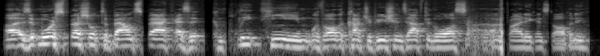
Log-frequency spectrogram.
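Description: A man's voice: mid-range voice, steady tone, brisk, a little mellow. A man interviewing players after a game, asking long, wordy questions. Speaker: team media interviewer. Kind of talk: postgame press questions.

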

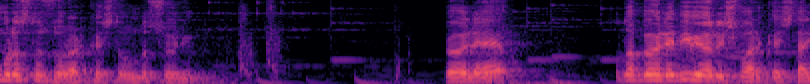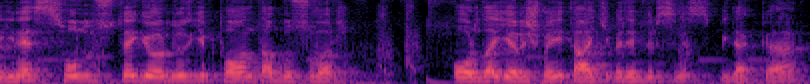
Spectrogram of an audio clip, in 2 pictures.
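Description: Young male gamer host, high voice, fast, excitable let's-play patter, music under it. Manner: excitable, exclaims and repeats himself when frustrated. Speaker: gaming YouTuber.

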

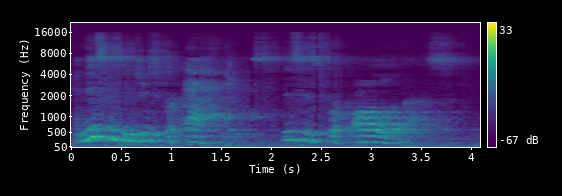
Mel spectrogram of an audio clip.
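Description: A woman's voice: medium pitch, slow pace, slight background noise. Female pastor, 60s, chatty sermon delivery, recorded from afar in a reverberant sanctuary. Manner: conversational, animated, gestures while preaching. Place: church sanctuary, indoors. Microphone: far camera. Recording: echoey sanctuary from far off.

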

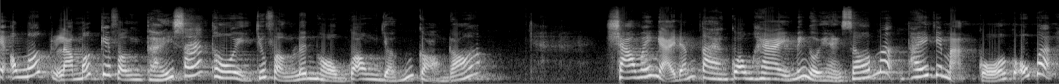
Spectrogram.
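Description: A woman narrating a ghost story in a colloquial, dramatic way. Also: high-pitched.

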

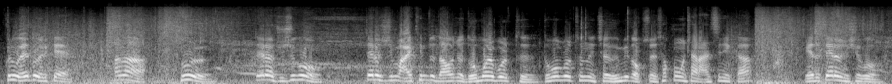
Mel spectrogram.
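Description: A man hosting a let's play, giving joking step-by-step tips and scolding the enemies he fights, with sudden excited outbursts. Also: a little high, quick pace, music in the background. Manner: playful mock-tutorial tone, scolding enemies. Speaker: gaming channel host.

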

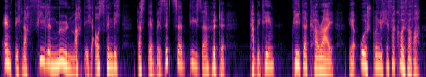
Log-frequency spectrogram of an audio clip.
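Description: A man's voice: mid-range voice, big pitch swings, moderate pace, darkish tone, dry recording, studio quality, voice pushed up. A man voicing a nervous young man who explains himself to the police in a storybook reading. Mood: confessing.

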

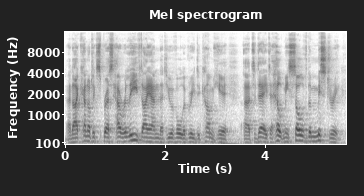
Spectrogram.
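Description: A haggard, frightened gentleman, voiced by a man speaks in formal, stammering phrases. He has an Australian accent and a gruff edge, and his speech comes out stiff and halting. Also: medium pitch, a little hiss or hum, lightly acted. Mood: fearful. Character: haggard, fearful wealthy older gentleman.

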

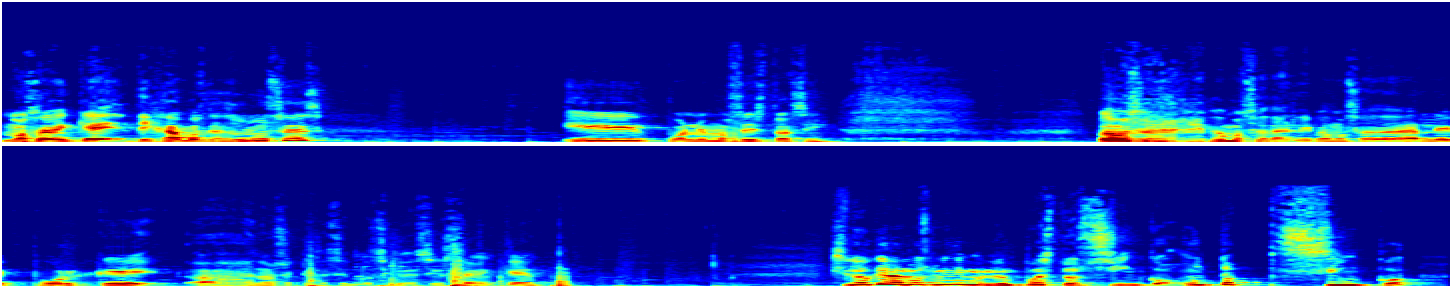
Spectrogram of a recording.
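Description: A man's voice: sits high, lively intonation, moderate pace, long pauses, a bit bright, faint music behind. A young man, a gaming YouTuber, giving casual gameplay commentary in a jokey, rambling way and getting easily frustrated.

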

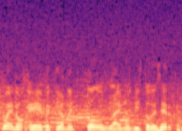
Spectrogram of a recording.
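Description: A man's voice: a little high, fast. A man with a Mexican accent giving live wrestling commentary. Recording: noisy arena broadcast. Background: loud arena noise.

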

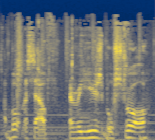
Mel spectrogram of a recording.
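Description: A man's voice: mid-range voice, flat delivery, moderate pace, gravelly, mellow, soft background music. A man in his twenties with a southern English accent, chatting casually and informally as a vlogger. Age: 20s. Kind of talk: casual vlog chat. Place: in a parked car, on city streets and in shops. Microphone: handheld vlog camera at arm's length.

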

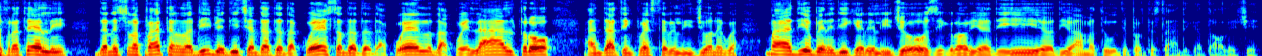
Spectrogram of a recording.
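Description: Male preacher, gravelly, dark tone, fervent radio sermon, dry close sound. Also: medium pitch, dry recording. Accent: Italian. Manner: fervent, swings from loud exhortation to soft prayer. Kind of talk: radio sermon with scripture reading.

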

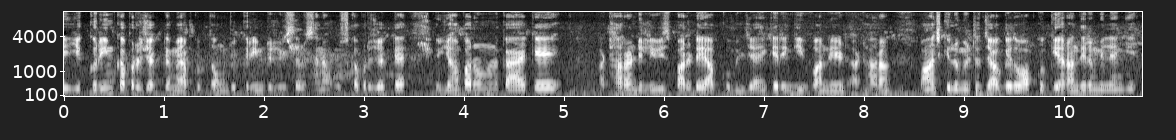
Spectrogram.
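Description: A man, giving earnest job advice to viewers in a casual vlog, recorded outdoors on a camera held at arm's length. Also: fairly high pitch. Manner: earnest, advising, addresses viewers as friends. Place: outdoors on a grassy lawn by buildings. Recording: outdoor ambience with traffic noise.

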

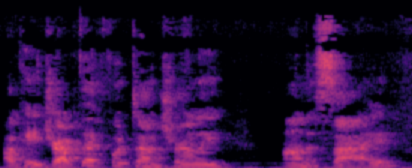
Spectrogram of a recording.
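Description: A woman's voice: medium pitch, normal speed, fairly bright tone, reverberant, far from the mic, a little hiss or hum, rough recording. A woman leading a family yoga class, calling out step-by-step cues and countdowns in an encouraging, playful way. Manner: playful with her child. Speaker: yoga instructor. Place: indoor room with a mirror and mat or carpet.

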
